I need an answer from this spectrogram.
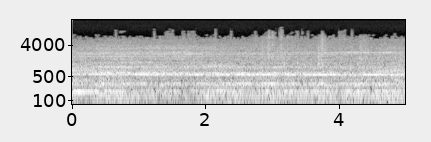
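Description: Cabin noise of a Queensland Rail electric Tilt Train running at speed: a steady rumble from the running gear with a steady hum over it.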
